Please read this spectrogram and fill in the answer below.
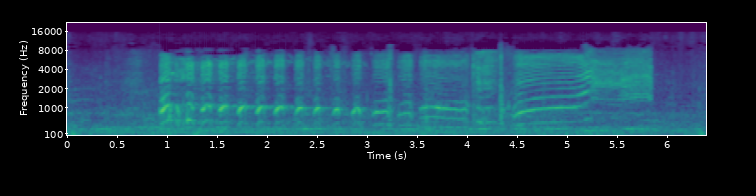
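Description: High-pitched laughter dubbed in as a comic sound effect. It starts about a second in as a quick run of ha-ha-ha, about six a second, and ends in a long rising squeal of a laugh that breaks off just before the end.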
